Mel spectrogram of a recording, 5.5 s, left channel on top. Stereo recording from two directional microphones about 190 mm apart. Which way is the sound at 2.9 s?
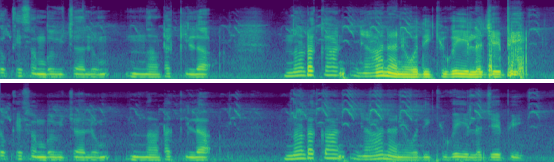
40° left (ahead or behind).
